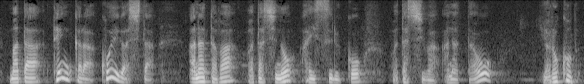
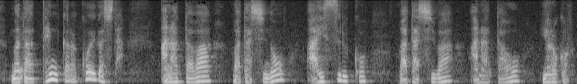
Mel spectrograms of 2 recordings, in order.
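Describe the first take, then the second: The two takes are said the same way.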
